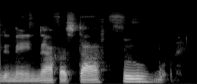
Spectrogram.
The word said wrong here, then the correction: Nosferatu: You know that Nosferatu. – Nosferatu.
